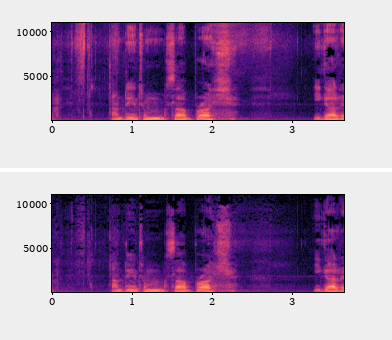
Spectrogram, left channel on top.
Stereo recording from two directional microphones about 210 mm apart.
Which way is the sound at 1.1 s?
40° left (ahead or behind).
